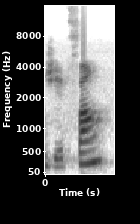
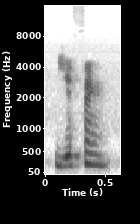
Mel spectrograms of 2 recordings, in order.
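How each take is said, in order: First: The vowel in 'faim' sounds like 'ang'. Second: The vowel in 'faim' sounds like 'eng'. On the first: "kalau orang di Lyon atau di Paris ngomong Jefang" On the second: "di Marseille Jefeng"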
